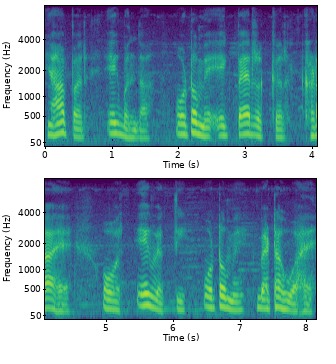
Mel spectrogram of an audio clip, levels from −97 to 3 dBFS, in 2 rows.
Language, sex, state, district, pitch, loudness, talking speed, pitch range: Hindi, female, Himachal Pradesh, Shimla, 150 Hz, -18 LUFS, 140 wpm, 125-170 Hz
